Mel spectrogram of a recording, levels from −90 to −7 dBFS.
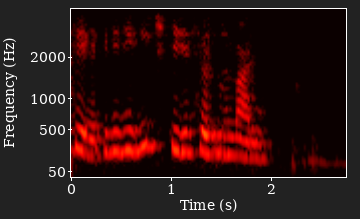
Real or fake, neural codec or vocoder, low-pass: fake; codec, 16 kHz, 1 kbps, FunCodec, trained on Chinese and English, 50 frames a second; 3.6 kHz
